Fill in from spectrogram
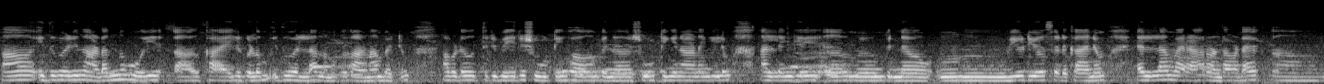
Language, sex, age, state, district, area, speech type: Malayalam, female, 30-45, Kerala, Alappuzha, rural, spontaneous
